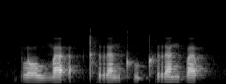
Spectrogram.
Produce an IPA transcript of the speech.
p l ɔː˧ w m a˦˥ ʔ | kʰ r a˦˥ n kʰ u˨˩ ʔ kʰ r a˥˩ n p a˦˥ p̚

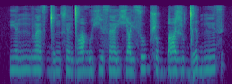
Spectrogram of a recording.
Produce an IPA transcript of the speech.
j ẽ ŋ ĩ ŋ v æ̃ s ɡ͡ǀ ø ŋ ɬ ẽ ɡ͡ǀ ɑ ɦ u ç i s æ̃ j ç ɑ j s u b ʂ o b ɓ ɑ ʑ u ɡ͡ǀ e b ŋ ĩ s

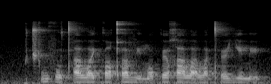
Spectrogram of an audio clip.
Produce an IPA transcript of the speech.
t͡ʃʼ u˦ f o˨ tʼ a˧ lˠ e˦˨ k ɔ˧ qʼ o˦ v ɪ˨ m ɔ˧ k œ˦ χ a˦ lˠ a˨ lˠ ɪ˨ tʼ œ˧ ʎ e˧ m ɪ˨

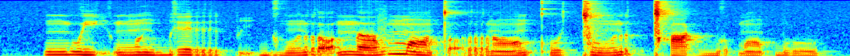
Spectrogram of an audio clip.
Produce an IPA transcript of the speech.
ŋ͡m u˨˩ j ḭ˨˩ ŋʷ ĩ˨˩ ɡ͡b ɪː˨˩ r p ḭ˨˩ ɡʱ ũ˩˥ r ɔ̰˩˥ n ʌː˩˥ v m ɔ̃ː˨˩ t ɔ̰˨˩ r ɔ̃ː˩˥ kʷʼ ɪː˩˥ ǀ ũː˩˥ r ǀʰ ɑ˨˩ ɡ͡b ʊ˨˩ ɓ ɔ̃˩˥ ɓ u˨˩

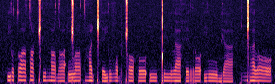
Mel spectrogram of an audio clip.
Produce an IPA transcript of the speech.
j o t ɔː tˤ u ǁʰ i ɦ o dˤ aː ʔ ŋ͡ǁ ɔː tˤ ɦ i ǁʰ e j u v ɔ b ǁ ɔ h oː ʔ iː ǃ iː l a h e r ɔː ʔ j uː bʲ aː | ɡ͡ǁ a l ɔː

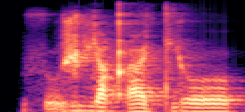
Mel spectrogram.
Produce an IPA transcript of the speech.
θ ṵ ʒ vʲ a qʼ ɛ tʲ o

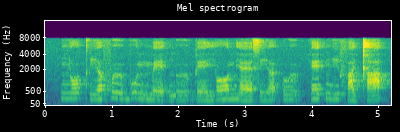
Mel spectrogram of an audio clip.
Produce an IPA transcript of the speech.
ɲ oː˧˥ t̪ʰ i˩˧ ə̯ f ɯː˥˨ b uː˥˨ n m eː˧˩ t̚ ŋ ɯː˩˧ b eː˩ j oː˧˥ n j ɛː˩ s i˩˧ ə̯ | ʋ ɯː˧˩ k̚ h eː˧˥ t̚ ŋ i˧ f a˩˧ j kʰ a˧˥

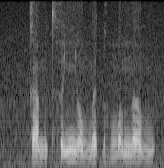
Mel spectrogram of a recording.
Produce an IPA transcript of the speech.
k a˧ m t̪ʰ ə̰˥ ɲ ɔ˩˧ m ə˥˧ ɗ ɔ̤˩˧ m ɔ̰˧ n̪ ʌ˧˩ m

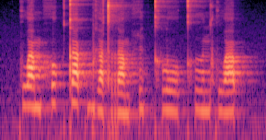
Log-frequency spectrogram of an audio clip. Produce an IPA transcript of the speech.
k w a˧ m h o˥˩ k̚ t a˥˩ k̚ b i˨˩ a̯ t r a˩˦ m h i˥˩ ʔ kʰ l oː˧ kʰ ɯː˧ n k w a˦˥ p̚

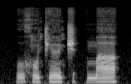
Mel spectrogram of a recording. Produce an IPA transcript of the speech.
o x ɔ̃ t͡ʃ ɛ̃ t͡ʃ | m a

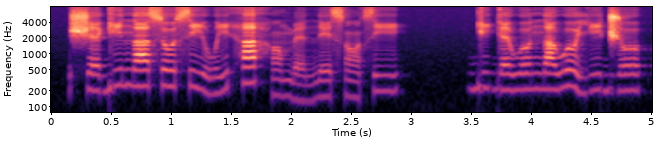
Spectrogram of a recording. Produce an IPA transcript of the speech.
ʃ ɛ˧ ɡ i˦ n a˦ s o˦ s i˦˨ w i˨˦ h a˦ h ɔ̃˧ m ɛ˨ n e˧ s ɔ̃˨ s i˧ | ɡ i˧ ɡ ɛ˧ w o˦ n a˦ w o˦˨ j i˧ d͡ʒ o˧

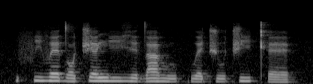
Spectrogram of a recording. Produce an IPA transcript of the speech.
f i˦ v ɛ˦ d ɔ˨ t͡ʃ ɛ˦ ŋ iː˦ ɣ ɪ˦˨ d a˦ v u˨˦ kʷ ɛ˨ t͡ʃ u˨ t͡ʃ i˦ kʰ ɛ˨

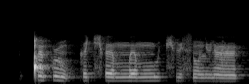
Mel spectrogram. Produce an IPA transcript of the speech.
ǃ œ̃˥ k ɭ ũ˥˩ kː ə˥ t͡ɕʰ əː˥ mː əː˥ mː u˥ t͡ɕʰ ɨ˥ s ũ˥ l ɨ˥ ɾ œ̃ː˥

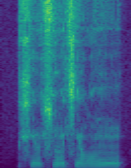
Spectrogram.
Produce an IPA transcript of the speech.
xʲ õ s õ sʲ õ lˠ ũ

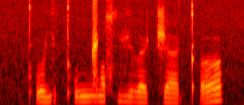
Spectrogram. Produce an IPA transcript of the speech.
kʼ ʊ j ɪ kʼ u ŋ͡ǁ ʊ sˤ vʲ ɜ l ɜ t͡ʃ æ kʼ ʌ

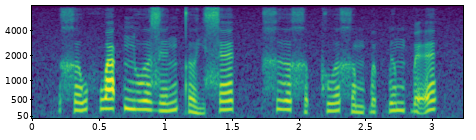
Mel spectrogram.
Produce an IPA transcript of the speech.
x ə˨˦ w h w a˦˥ k̚ ɲ u˧ ə̯ z e˨˦ ŋ t̪ ə˧˩ j s ɛ˦˥ k̚ | x ɨ˧ ə̯ x ə˨˩ p̚ x u˨˦ ə̯ x ə˨˩ m ɓ ə˨˩ p̚ l ɨ˧ m ɓ ɛ̰˧˥

